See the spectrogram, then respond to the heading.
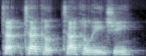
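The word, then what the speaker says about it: Tuckaleechee: The Tikalichi. How do you pronounce it? Tuckalichi.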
